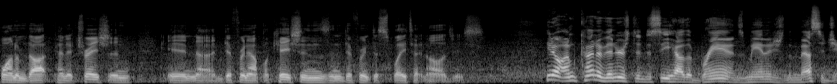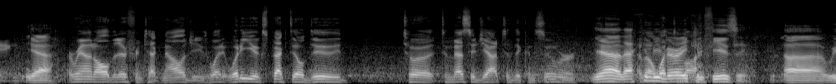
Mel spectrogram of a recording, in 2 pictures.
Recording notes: The new technologies shown at SID Display Week 2022 right from the show floor.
